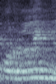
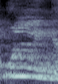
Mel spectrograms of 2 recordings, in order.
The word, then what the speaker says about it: पुल्लिंग: कई बार आप लोग जब उच्चारण करते हैं तो पुल्लिंग ना करके पुरलिंग बोलते हैं, पुरलिंग। तो यहाँ पुरलिंग शब्द नहीं है बल्कि ये पुल्लिंग शब्द है, पुल्लिंग।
